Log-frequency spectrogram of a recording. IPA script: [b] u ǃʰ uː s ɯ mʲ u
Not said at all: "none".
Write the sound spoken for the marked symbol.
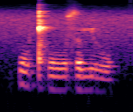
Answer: p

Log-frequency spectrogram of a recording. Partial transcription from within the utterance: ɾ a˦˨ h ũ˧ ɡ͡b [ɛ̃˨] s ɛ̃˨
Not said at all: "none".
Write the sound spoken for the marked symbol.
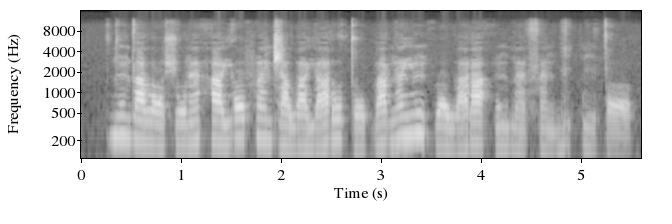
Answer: ɛ̃˨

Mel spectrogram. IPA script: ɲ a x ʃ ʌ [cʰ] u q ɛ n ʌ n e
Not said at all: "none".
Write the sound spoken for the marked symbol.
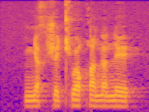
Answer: cʰ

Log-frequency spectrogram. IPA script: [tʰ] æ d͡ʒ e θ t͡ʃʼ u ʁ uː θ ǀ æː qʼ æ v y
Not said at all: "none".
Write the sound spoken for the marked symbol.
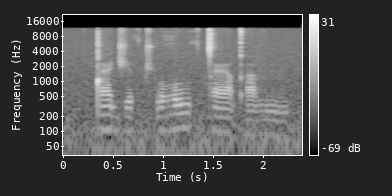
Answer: ǃ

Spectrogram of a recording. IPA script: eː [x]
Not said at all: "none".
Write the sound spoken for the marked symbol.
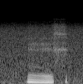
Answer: x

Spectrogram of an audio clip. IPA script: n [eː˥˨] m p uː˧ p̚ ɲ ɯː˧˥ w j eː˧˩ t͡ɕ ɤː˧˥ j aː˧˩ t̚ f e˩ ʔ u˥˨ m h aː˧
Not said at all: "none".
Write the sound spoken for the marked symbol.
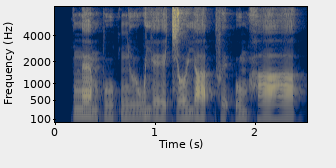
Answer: ɛː˥˨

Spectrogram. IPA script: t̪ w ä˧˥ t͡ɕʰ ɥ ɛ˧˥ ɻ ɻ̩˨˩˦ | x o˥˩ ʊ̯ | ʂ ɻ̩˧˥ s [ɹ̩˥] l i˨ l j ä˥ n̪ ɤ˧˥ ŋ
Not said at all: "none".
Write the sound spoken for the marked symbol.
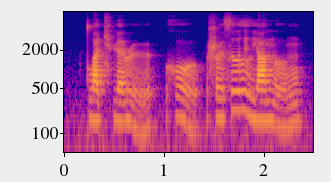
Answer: ɹ̩˥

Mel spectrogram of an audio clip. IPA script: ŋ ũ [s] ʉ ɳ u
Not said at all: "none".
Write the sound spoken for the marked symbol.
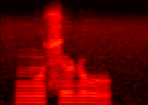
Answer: s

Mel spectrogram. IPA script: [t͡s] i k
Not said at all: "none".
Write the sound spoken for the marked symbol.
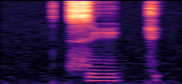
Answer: t͡s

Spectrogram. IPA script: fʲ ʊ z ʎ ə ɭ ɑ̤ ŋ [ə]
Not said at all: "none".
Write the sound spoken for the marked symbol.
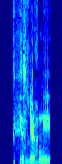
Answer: ɪ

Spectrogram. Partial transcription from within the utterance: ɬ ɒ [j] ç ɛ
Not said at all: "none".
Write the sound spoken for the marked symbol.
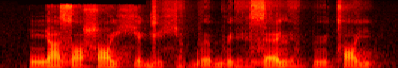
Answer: j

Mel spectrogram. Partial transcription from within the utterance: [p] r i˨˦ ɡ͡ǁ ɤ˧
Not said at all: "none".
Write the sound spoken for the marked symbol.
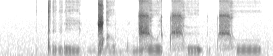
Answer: t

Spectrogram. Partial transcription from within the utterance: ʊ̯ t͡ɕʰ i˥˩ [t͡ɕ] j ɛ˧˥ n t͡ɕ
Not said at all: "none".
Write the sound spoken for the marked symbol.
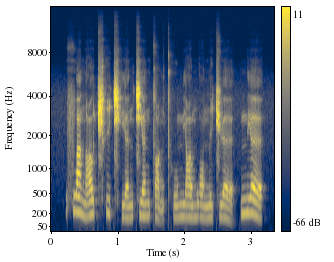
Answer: t͡ɕʰ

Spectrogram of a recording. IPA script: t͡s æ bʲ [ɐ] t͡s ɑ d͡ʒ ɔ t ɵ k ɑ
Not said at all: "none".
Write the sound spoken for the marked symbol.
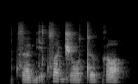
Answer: ɑ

